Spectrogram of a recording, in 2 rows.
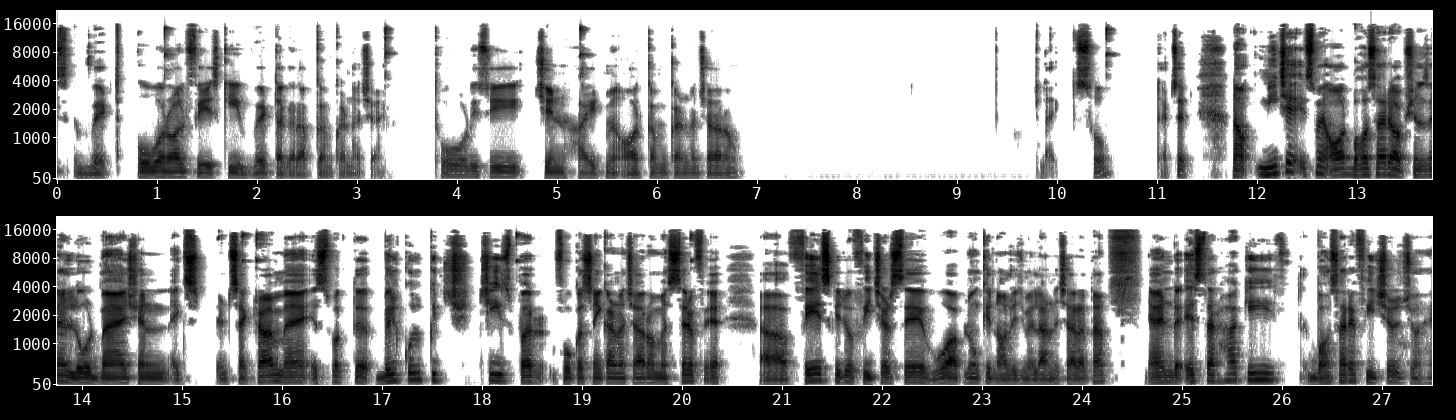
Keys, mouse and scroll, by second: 15.5 click, 18.3-22.5 drag.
